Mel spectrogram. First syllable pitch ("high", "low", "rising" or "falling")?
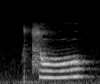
rising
